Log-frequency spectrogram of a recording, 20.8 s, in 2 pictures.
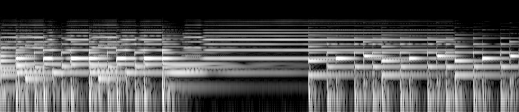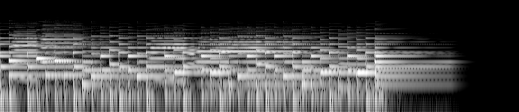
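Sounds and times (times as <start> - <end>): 
piano melody: 0.0 - 19.6.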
